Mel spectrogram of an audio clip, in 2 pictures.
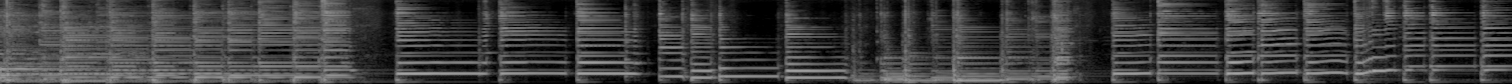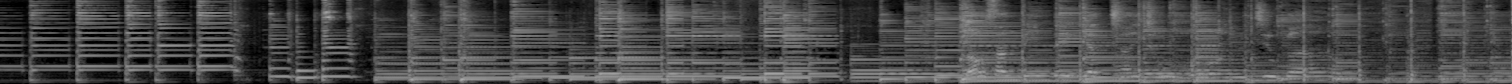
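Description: Acoustic guitar music, picked and strummed, with short breaks between phrases and one longer held passage about halfway through.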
